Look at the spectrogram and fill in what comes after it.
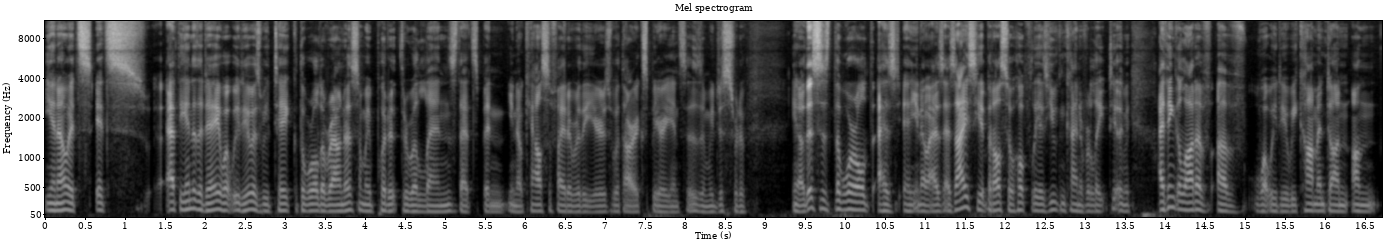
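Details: Adult male speaker; typical speech.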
